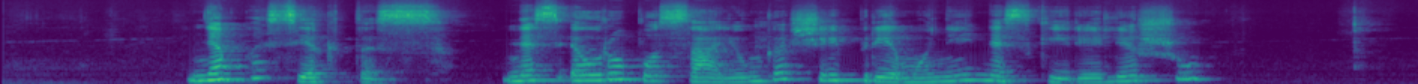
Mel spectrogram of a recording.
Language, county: Lithuanian, Alytus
